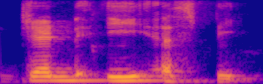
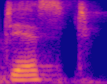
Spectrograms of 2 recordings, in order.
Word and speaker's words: zest: Z-E-S-T. So it is not jest. It is Z की pronunciation है.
